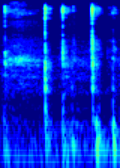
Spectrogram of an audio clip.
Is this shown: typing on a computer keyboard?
yes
